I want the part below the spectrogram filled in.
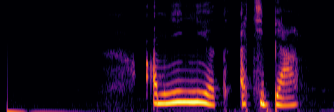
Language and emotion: Russian, neutral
